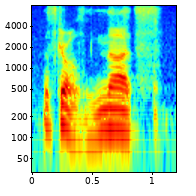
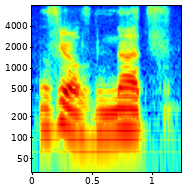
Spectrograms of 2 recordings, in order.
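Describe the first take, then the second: First: Said in the usual way. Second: Slow, stunned repeat; slow disbelief. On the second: Real, not acted. Friend marvels at the anime girl, slow stunned repeat. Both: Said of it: "repeated slower".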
